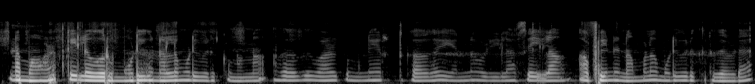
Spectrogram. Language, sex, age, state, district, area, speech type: Tamil, female, 45-60, Tamil Nadu, Ariyalur, rural, spontaneous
